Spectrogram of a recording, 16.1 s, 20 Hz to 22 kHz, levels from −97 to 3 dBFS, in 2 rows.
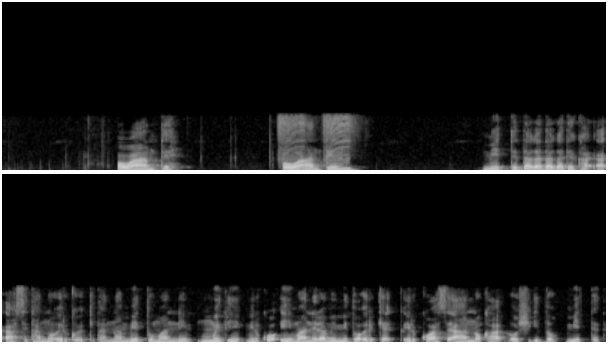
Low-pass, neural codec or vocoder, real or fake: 7.2 kHz; none; real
